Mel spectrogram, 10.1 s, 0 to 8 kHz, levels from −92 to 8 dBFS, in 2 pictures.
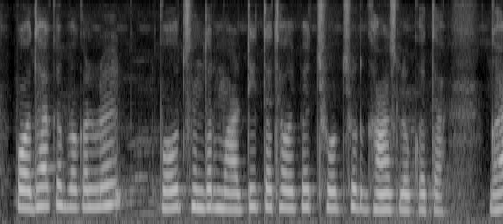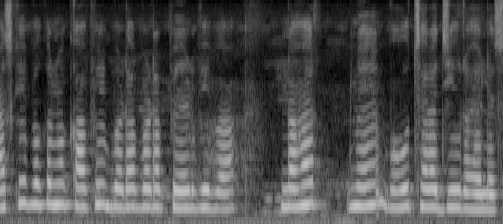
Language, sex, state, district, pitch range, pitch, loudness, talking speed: Bhojpuri, female, Bihar, Gopalganj, 220-245 Hz, 240 Hz, -26 LUFS, 160 wpm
